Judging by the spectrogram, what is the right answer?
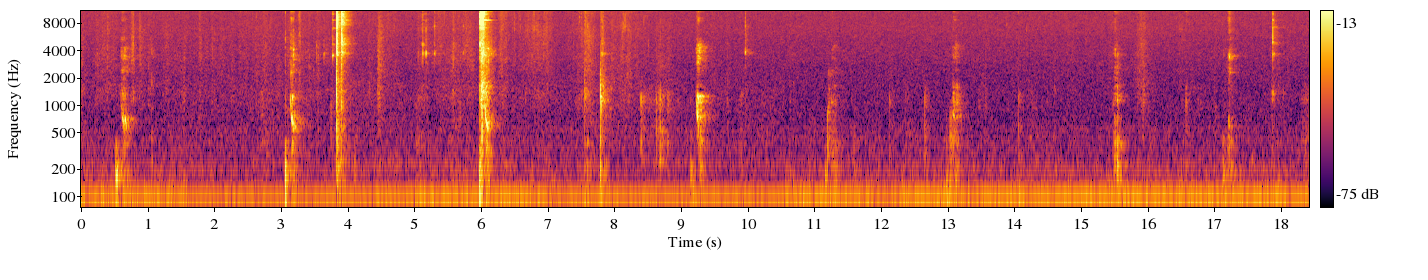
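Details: Fluffy husky puppy with floppy ears hiccuping: soft, brief, jerky clicks repeating irregularly, roughly a dozen over 18 seconds, against a steady low hum.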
